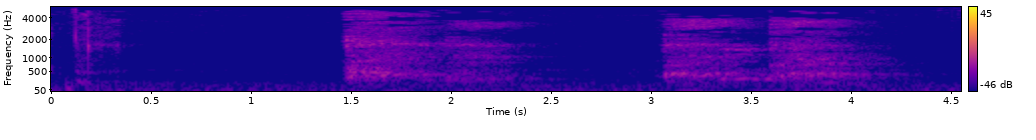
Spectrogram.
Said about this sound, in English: I've been coughing so much the last few days. That's the first time I've had to do it in front of everybody.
